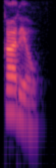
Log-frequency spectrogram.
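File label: "карел", Komi, female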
